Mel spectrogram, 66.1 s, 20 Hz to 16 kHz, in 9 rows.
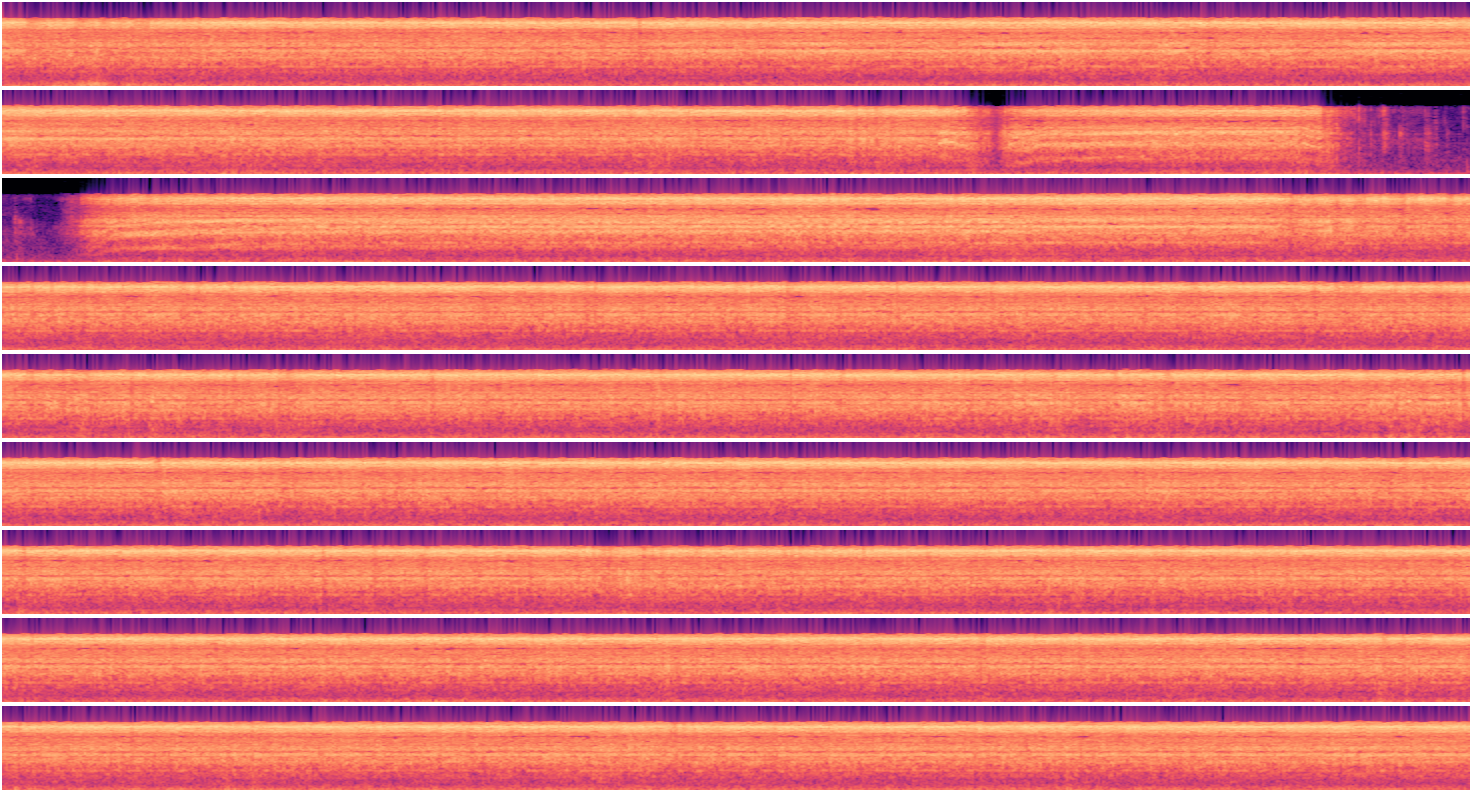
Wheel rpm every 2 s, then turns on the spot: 230, 240, 230, 230, 230, 230, 180, 70, 190, 210, 220, 230, 230, 230, 240, 230, 230, 230, 230, 230, 230, 230, 230, 230, 230, 230, 230, 230, 230, 230, 230, 230, 230.
14-16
